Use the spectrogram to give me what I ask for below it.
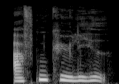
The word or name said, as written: aftenkølighed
